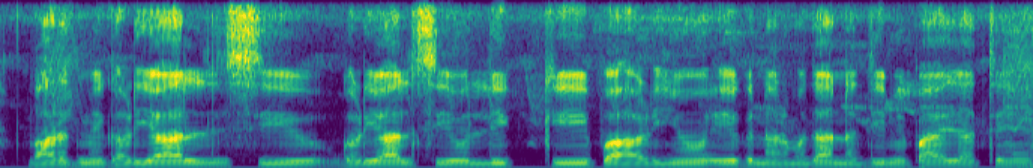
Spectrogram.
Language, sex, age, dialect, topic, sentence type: Hindi, male, 18-24, Hindustani Malvi Khadi Boli, agriculture, statement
